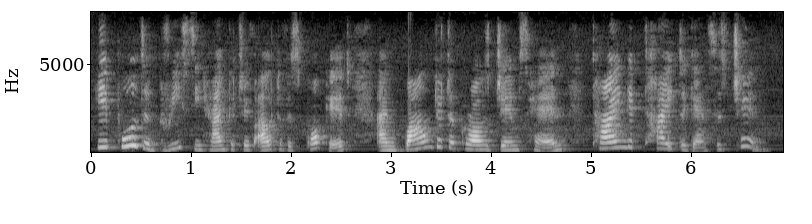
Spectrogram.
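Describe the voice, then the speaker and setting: A woman's voice: high-pitched, big pitch swings, moderate pace, lo-fi sound. A woman narrating a children's novel expressively, as an audiobook reader.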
